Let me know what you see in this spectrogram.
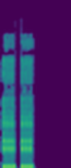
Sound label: Double Press Electronic Buzzer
